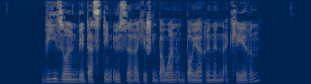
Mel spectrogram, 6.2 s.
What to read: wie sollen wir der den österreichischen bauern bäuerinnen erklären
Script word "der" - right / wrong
wrong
